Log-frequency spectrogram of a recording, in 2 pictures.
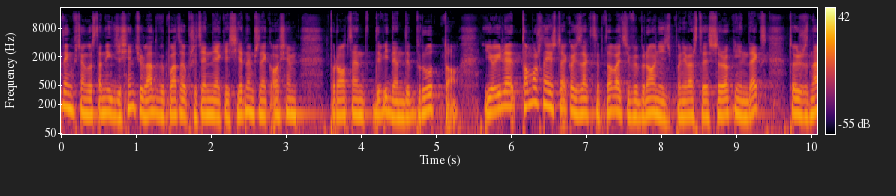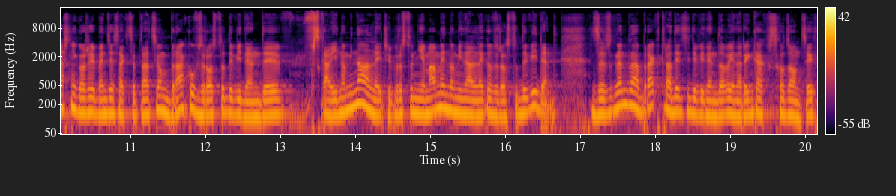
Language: Polish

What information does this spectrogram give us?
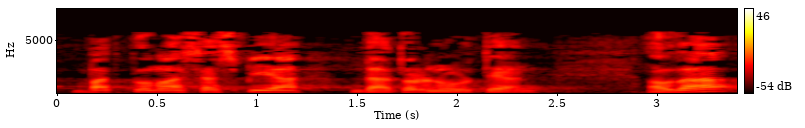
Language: Basque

